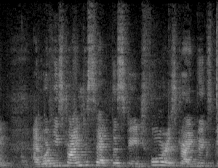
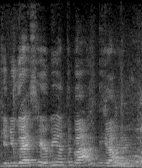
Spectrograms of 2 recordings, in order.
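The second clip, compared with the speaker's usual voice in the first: raised voice, higher and louder, calling to the back of the room; projecting to the back; 6 semitones higher, 4 dB louder than usual. Real, not acted. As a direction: project so the back row hears you. Speaker without mic checks back row.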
